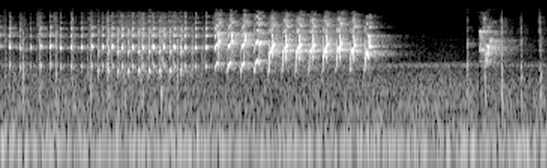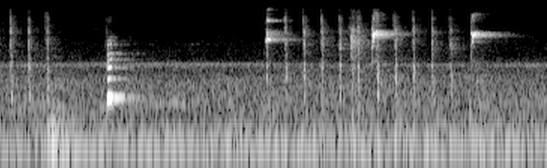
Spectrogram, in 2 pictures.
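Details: Lovebird giving a long ngekek trill, used to stimulate other birds to sing: a rapid, high, buzzy chattering trill for about three seconds, followed by scattered sharp high chirps and clicks.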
